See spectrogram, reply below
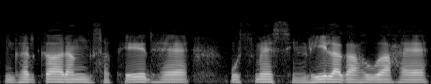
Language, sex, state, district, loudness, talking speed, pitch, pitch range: Hindi, male, Jharkhand, Deoghar, -20 LUFS, 140 wpm, 115 Hz, 110-120 Hz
